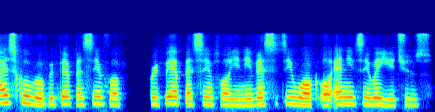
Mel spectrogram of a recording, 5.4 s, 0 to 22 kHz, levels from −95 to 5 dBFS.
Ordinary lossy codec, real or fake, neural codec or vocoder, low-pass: none; fake; codec, 16 kHz, 0.7 kbps, FocalCodec; 7.2 kHz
